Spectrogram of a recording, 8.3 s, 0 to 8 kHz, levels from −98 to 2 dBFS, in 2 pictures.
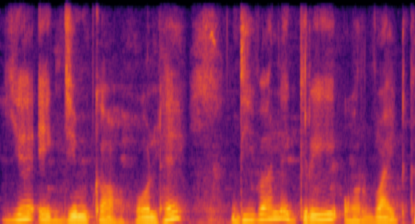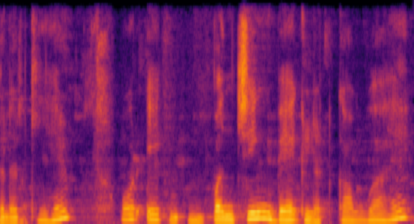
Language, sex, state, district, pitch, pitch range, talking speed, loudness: Hindi, female, Jharkhand, Sahebganj, 170 Hz, 155-205 Hz, 145 wpm, -18 LUFS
